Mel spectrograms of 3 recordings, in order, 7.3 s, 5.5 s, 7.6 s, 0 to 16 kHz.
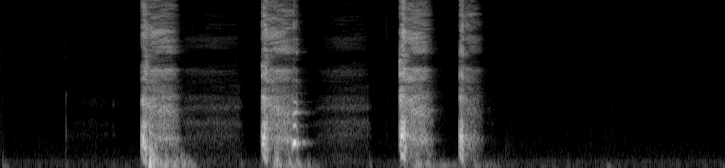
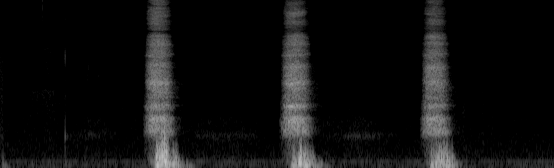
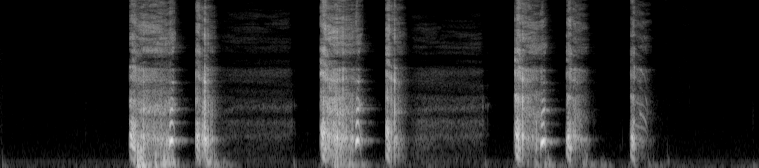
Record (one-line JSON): {"three_cough_length": "7.3 s", "three_cough_amplitude": 21004, "three_cough_signal_mean_std_ratio": 0.25, "exhalation_length": "5.5 s", "exhalation_amplitude": 4973, "exhalation_signal_mean_std_ratio": 0.3, "cough_length": "7.6 s", "cough_amplitude": 26630, "cough_signal_mean_std_ratio": 0.33, "survey_phase": "alpha (2021-03-01 to 2021-08-12)", "age": "18-44", "gender": "Female", "wearing_mask": "No", "symptom_cough_any": true, "symptom_new_continuous_cough": true, "symptom_fatigue": true, "symptom_headache": true, "symptom_onset": "4 days", "smoker_status": "Never smoked", "respiratory_condition_asthma": false, "respiratory_condition_other": false, "recruitment_source": "Test and Trace", "submission_delay": "2 days", "covid_test_result": "Positive", "covid_test_method": "RT-qPCR", "covid_ct_value": 16.1, "covid_ct_gene": "ORF1ab gene", "covid_ct_mean": 16.7, "covid_viral_load": "3300000 copies/ml", "covid_viral_load_category": "High viral load (>1M copies/ml)"}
